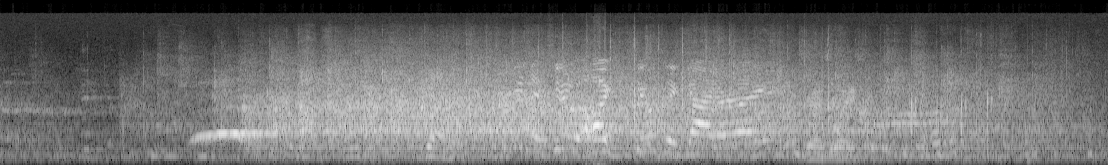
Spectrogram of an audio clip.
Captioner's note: applause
